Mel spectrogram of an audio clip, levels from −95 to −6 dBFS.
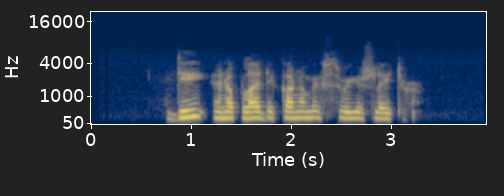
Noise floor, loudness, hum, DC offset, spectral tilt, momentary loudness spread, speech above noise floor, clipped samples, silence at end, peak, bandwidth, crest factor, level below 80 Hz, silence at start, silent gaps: -74 dBFS; -24 LUFS; none; under 0.1%; -9 dB/octave; 9 LU; 51 dB; under 0.1%; 0.7 s; -4 dBFS; 5.8 kHz; 20 dB; -78 dBFS; 0.75 s; none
